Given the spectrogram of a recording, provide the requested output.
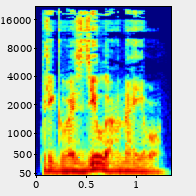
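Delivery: usual speaking voice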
